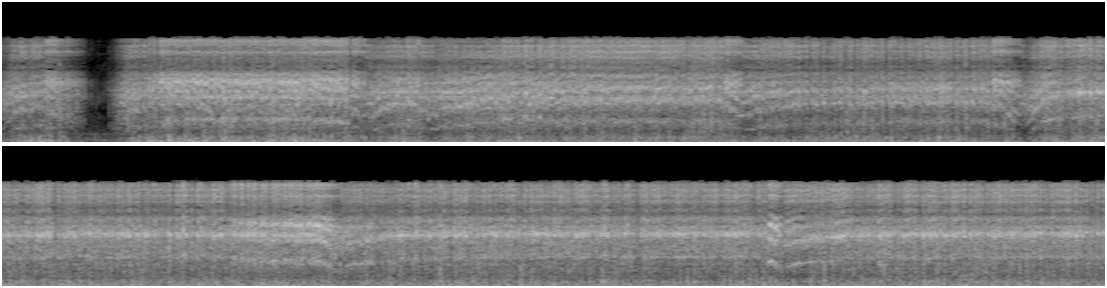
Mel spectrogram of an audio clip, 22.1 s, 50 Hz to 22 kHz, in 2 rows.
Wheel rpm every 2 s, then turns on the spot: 70, 140, 150, 150, 140, 210, 230, 210, 230, 210, 230.
none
